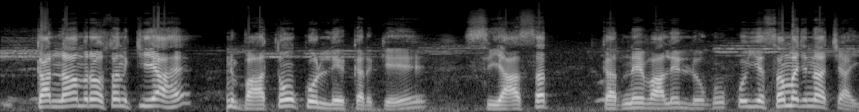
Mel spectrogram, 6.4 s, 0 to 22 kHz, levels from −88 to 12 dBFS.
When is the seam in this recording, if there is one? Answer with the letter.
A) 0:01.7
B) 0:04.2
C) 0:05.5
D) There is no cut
A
